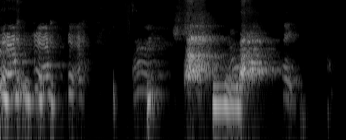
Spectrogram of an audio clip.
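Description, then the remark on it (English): A dog barks and yips a few times, mixed in with a person talking over it in short bursts. “there is my doggy.”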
